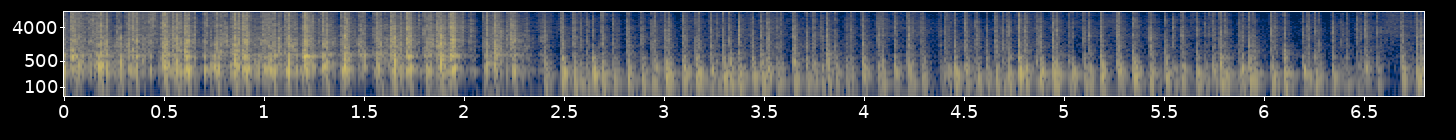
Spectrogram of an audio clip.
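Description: Fingertips tap quickly on the base and sides of a hollow orange plastic detergent bottle, producing a dense, rapid patter of short, dry, hollow knocks with a low-mid body. The tapping is louder and fuller for the first two seconds, then continues slightly softer and duller to the end.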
